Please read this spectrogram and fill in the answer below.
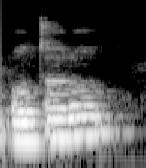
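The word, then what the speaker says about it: pantalon: ان بونتالون الا مع الان بتتنطق اون.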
